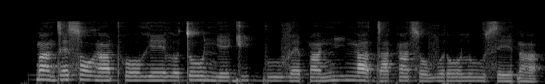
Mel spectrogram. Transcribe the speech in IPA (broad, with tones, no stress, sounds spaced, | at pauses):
ɡ͡b ã˦˨ d ɛ˦ s ɔ˦˨ ɣ ã˨ pʰ oː˨ ɣ eː˨ l ʊ˨ t oː˦ ɲ eː˨ ɡ iː˦ ɡ͡b uː˨ v ɛ˨ p ã˨ ɲ iː˦ ŋ a˦˨ d a˨ k ã˦ s o˨ v ʊ˦ ɾ oː˦ l uː˦˨ s eː˨ ɗ ã˨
